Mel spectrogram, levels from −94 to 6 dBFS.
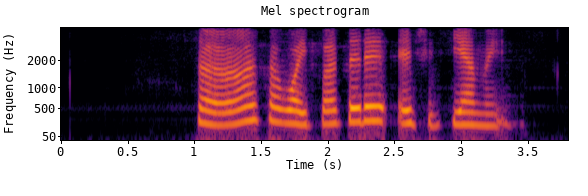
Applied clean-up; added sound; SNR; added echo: neural separator model SepFormer WHAMR!.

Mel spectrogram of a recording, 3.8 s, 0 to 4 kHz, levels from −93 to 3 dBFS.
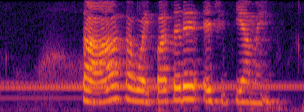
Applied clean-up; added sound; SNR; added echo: none; Chewing, mastication; 14 dB; reverberation time 0.3 s.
